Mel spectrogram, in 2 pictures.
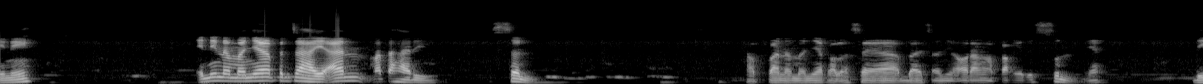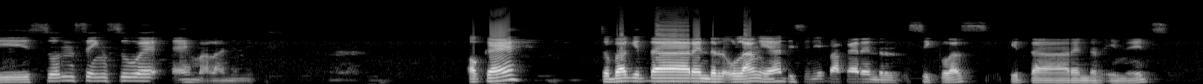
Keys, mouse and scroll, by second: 21.6 click.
